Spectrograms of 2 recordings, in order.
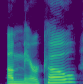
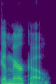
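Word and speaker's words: AMERCO: and and you're going to hear the name Amero it's spelled a m e r c o it's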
